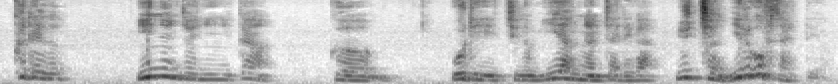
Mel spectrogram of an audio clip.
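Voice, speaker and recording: A woman's voice: on the low side, normal speed, breathy edge. An older woman, a missionary, giving an emotional testimony sermon and acting out the voices of the people in her story. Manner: animated storytelling, acts out quoted voices.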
